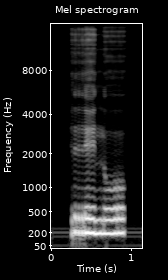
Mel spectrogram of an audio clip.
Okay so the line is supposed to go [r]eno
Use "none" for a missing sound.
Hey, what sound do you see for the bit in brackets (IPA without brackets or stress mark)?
r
